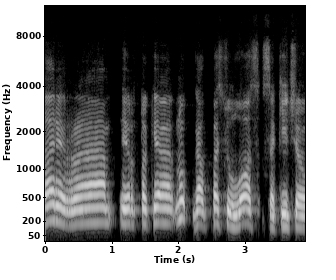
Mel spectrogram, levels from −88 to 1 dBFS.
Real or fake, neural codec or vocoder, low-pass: real; none; 10.8 kHz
